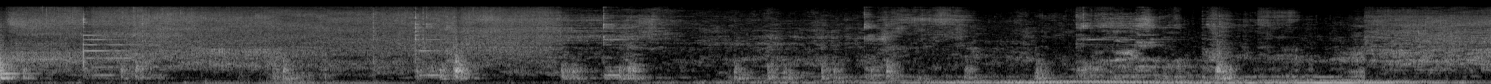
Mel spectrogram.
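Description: Marinated chicken pieces for Bengali chicken kosha drop into a hot pan and fry with a steady loud sizzle and hiss, broken by scraping stirs and clatters of the spoon against the pan; no one speaks.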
